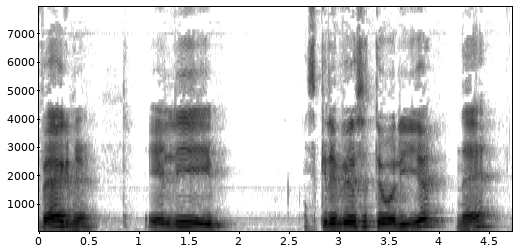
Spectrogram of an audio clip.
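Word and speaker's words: Wegener: chamado Wagner beleza e chama de Wagner nesse escreve né então esse alemão né Alfred wegner ele escreveu essa teoria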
